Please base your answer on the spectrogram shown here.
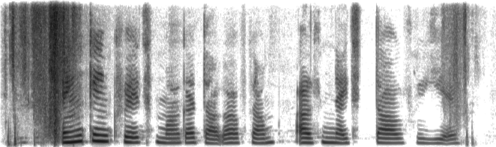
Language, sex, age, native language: Icelandic, female, 11, Icelandic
